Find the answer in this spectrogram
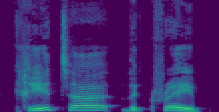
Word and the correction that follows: Greta the Grape: So, Greta the Grape, ich ja.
